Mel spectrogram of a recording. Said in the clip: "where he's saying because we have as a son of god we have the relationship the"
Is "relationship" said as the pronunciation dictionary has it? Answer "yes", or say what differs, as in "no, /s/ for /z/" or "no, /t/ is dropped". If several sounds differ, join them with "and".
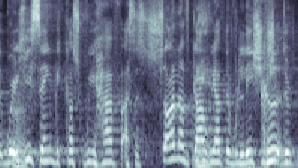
no, /ʃ/ is dropped and /n/ is dropped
